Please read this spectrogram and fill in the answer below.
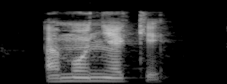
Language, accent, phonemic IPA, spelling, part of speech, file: French, France, /a.mɔ.nja.ke/, ammoniaquer, verb, LL-Q150 (fra)-ammoniaquer.wav
- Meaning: to ammoniate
